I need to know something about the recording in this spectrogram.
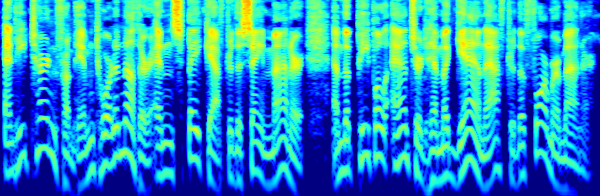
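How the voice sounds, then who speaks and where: Animated male scripture narrator. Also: medium pitch, quick pace, no room sound.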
